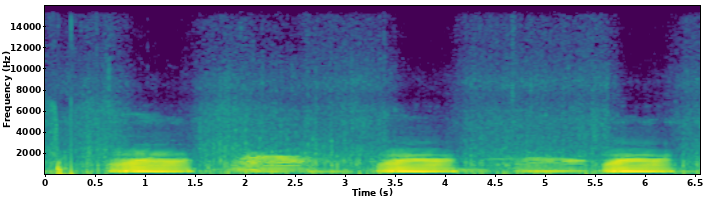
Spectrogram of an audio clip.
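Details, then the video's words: Night chorus of American bullfrogs, loud nasal bleating calls alternating with softer, more distant answering calls, roughly one call every second, overlapping into a continuous droning backdrop. "frog sounds activity at night - bullfrogs sound"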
